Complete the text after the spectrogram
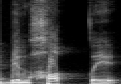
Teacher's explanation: بالحق وقف کی صورت میں اگر یہاں پر وقف اب نہیں کرنا ہوگا تو خاص قاف ساکن پڑھیں گے شدت کے ساتھ، اس پر قلقلہ بھی ہوگا، تو یہاں پر رکنے کی کوئی صورت نہیں ہے. بالحق تشدید کو سختی کے ساتھ پڑھیں تاکہ تشدید ظاہر ہو، قاف مستعلیہ بھی ہے، پر پڑھا جائے گا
